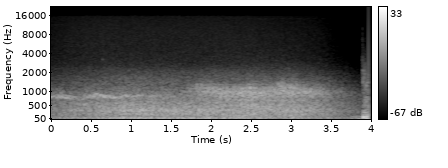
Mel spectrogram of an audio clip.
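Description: A low, noisy sound effect with no clear pitch that fades in, holds steady and fades out just before the end.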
